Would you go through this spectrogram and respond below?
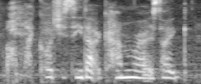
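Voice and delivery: hushed night whisper. Real, not acted. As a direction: keep it hushed, late evening.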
